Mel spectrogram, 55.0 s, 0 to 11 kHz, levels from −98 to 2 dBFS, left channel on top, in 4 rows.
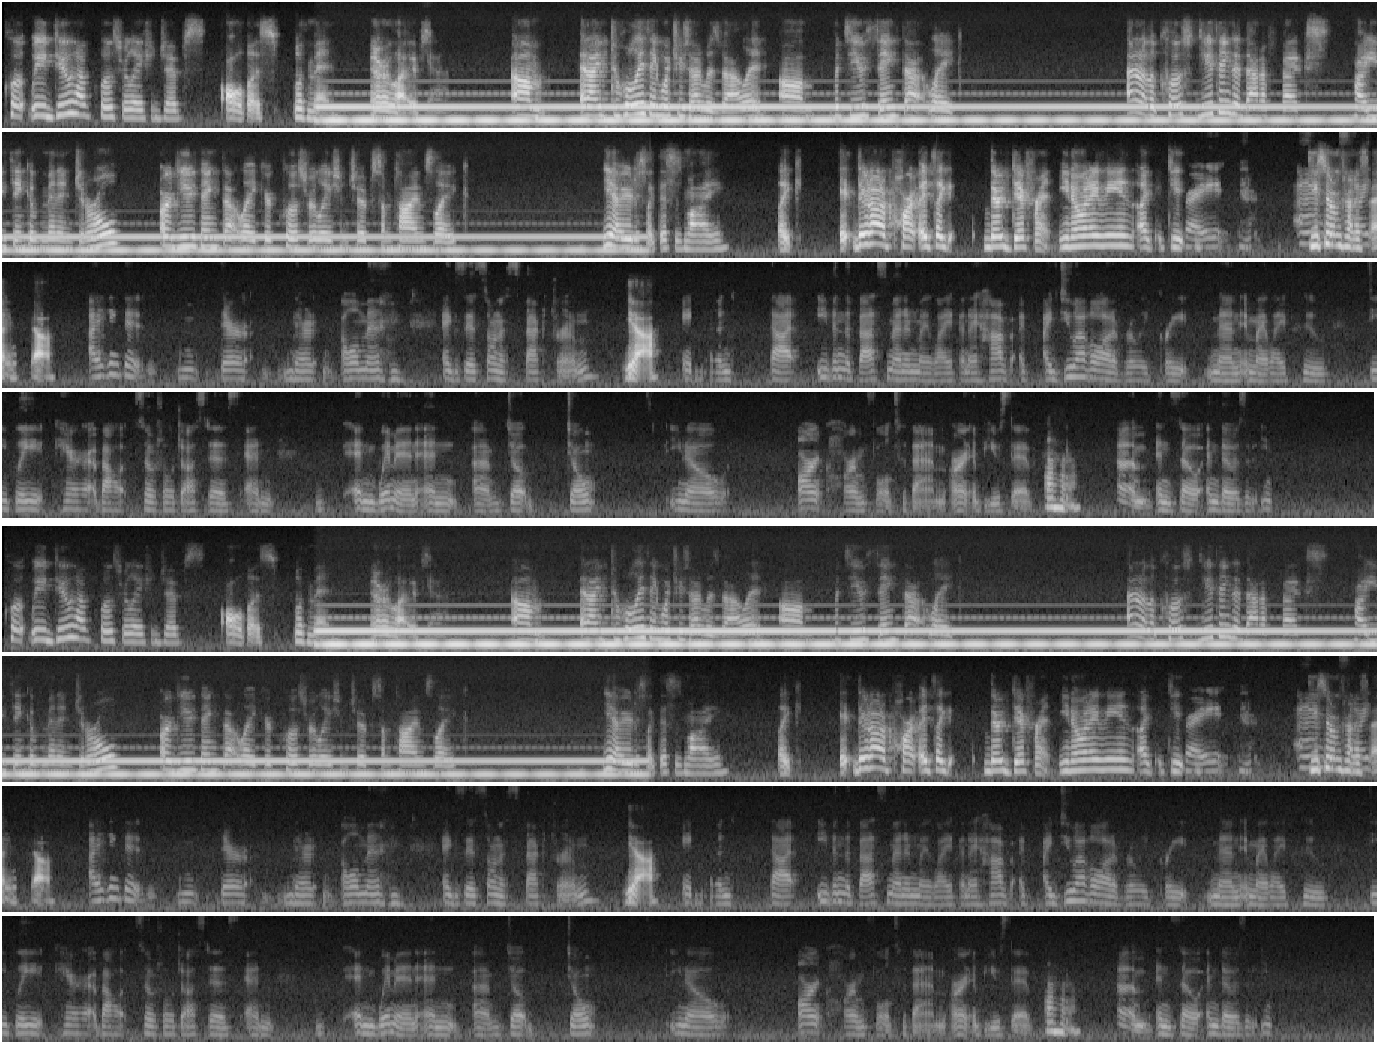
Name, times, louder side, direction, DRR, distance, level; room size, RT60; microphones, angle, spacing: voice 1, 0.1-3.4 3.7-4.3 5.1-5.4 5.8-9.5 11.2-14.9 15.3-18.3 19.7-21.0 21.5-21.7 22.1-23.3 23.6-25.6 26.8-28.0 33.7-34.1 51.7-52.0, left 7 dB, 70° left, 0.5 m, -23 dB
sound 1, 3.1-20.2, right 1 dB, 5° right, 0.3 m, -19 dB
voice 2, 4.2-4.6 25.6-26.4 26.7-27.6 28.4-33.5 34.3-34.8 35.2-40.8 41.2-44.0 44.4-46.6 46.9-47.2 47.9-48.5 49.2-51.8 52.4-53.9, left 3 dB, 40° left, 3.8 m, -40 dB
head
